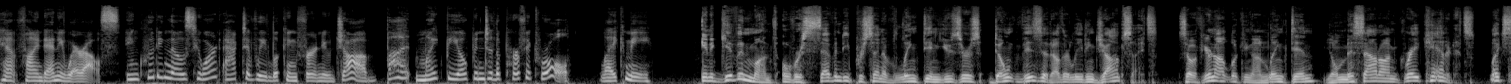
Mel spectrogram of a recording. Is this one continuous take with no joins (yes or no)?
yes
